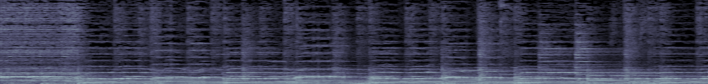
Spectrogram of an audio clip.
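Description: A children's ensemble of soprano recorders playing a simple tune in sustained notes, over an organ-like accompaniment that carries a lower part. A new phrase begins about a second in.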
